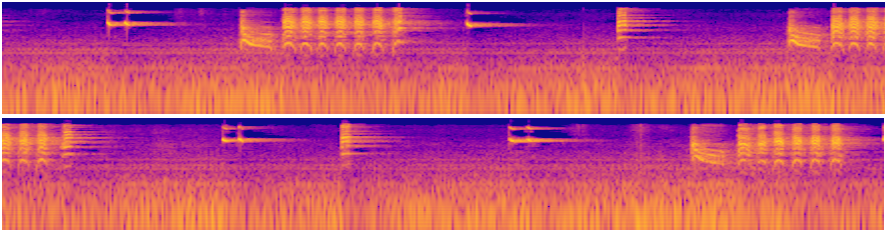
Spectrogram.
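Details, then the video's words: Grey-cheeked bulbul, locally cucak kinoy, delivering clear 'tembakan' bursts for songbird training: rapid buzzy rattles of several pulses roughly every two seconds, alternating with thin high whistled notes and sharp single chips; quiet background. "MASTERAN BURUNG CUCAK KINOY SUARA TEMBAKAN JERNIH"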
